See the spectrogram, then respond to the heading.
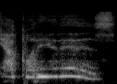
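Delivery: gentle, high, soft whisper. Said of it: "And I'm like".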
